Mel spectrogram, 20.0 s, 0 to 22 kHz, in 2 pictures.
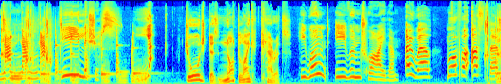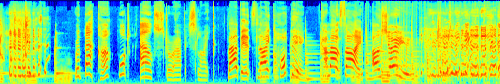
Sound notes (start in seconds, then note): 0.4 crunches; 10.0 giggles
